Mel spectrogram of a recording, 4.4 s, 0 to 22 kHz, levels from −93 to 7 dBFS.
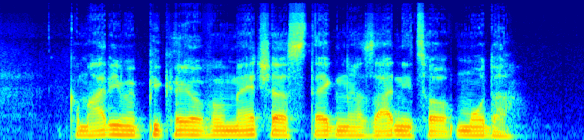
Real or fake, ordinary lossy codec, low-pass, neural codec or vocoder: real; Opus, 16 kbps; 19.8 kHz; none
